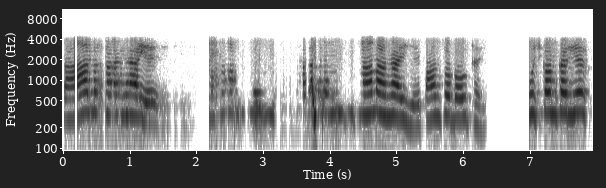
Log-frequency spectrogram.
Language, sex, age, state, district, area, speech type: Hindi, female, 45-60, Uttar Pradesh, Mau, rural, conversation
